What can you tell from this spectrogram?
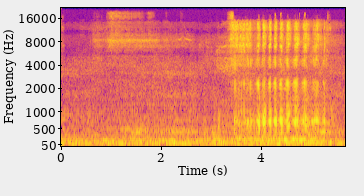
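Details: Sleeping pug snoring: low rumbling snores with a louder snorting breath toward the end.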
